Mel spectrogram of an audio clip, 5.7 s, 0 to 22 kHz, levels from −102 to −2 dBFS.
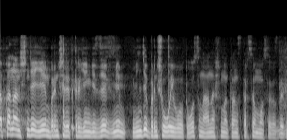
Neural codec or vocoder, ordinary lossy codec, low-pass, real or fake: codec, 16 kHz, 16 kbps, FunCodec, trained on Chinese and English, 50 frames a second; none; none; fake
